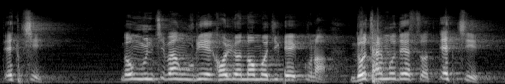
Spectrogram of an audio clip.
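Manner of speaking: family hamming up a telling-off of the doorsill; mock scolding. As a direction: scold the threshold loudly to comfort a crying toddler. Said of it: "문지방을 향해서 막 야단을 해요".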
